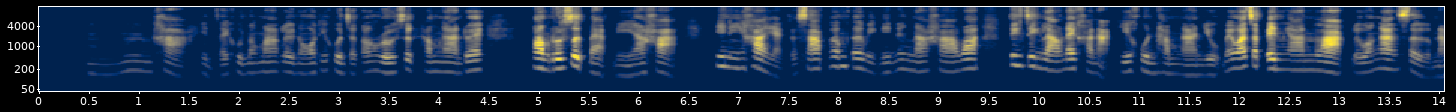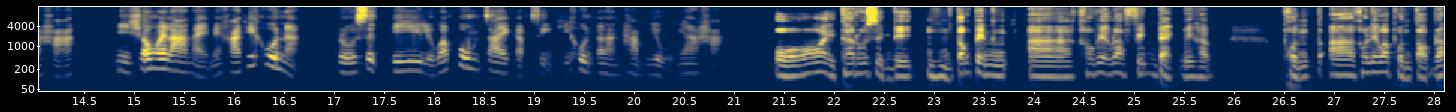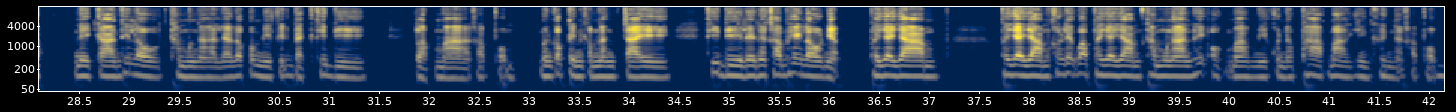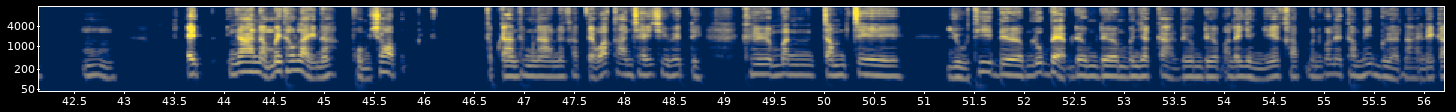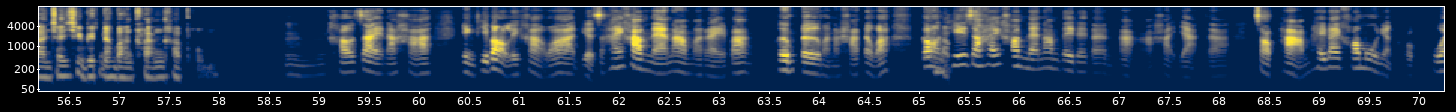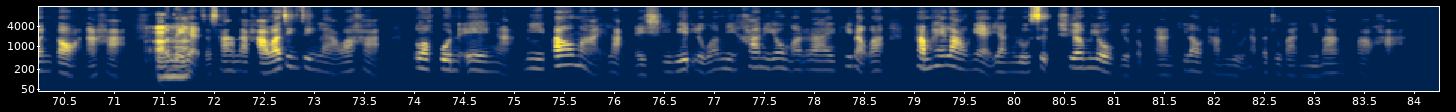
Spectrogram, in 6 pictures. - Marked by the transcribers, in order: tapping; "เรียกว่า" said as "เรียกร่า"; other noise; other background noise
- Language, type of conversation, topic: Thai, advice, จะหาคุณค่าในกิจวัตรประจำวันซ้ำซากและน่าเบื่อได้อย่างไร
